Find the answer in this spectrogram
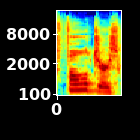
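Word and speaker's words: Folgers: And that's folders with a hard G as Nana insisted on pronouncing it, but they um I can still taste them as I'm describing this to you.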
